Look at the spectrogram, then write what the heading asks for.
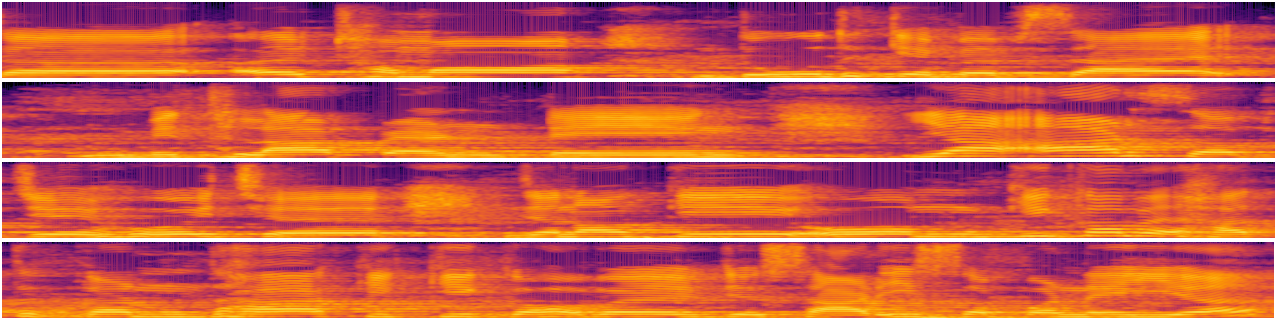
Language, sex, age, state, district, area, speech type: Maithili, male, 45-60, Bihar, Supaul, rural, spontaneous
